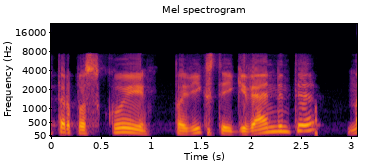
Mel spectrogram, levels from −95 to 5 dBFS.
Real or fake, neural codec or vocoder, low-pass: real; none; 7.2 kHz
